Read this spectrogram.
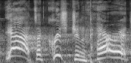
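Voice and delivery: put-on proud little old lady; lightly voiced church lady. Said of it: "she said".

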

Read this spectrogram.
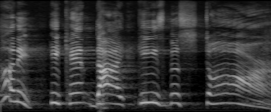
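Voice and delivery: high, slow mock-grand declaration; emphatic reassurance. Husband lets crying wife in on secret, hammed-up insistence. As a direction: stretch the last word out dramatically.

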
